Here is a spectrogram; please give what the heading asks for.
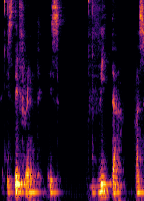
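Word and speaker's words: Βήτα: The pronunciation is always an A as in apple, alpha, apple. Number 2, Vita, although it is the same, we can say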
